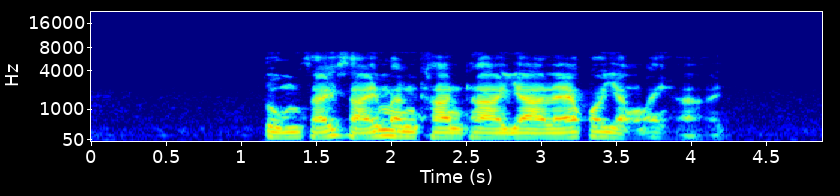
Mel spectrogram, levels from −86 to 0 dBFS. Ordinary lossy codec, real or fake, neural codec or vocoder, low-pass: MP3, 96 kbps; real; none; 7.2 kHz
